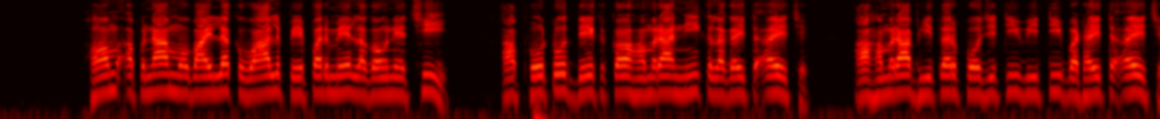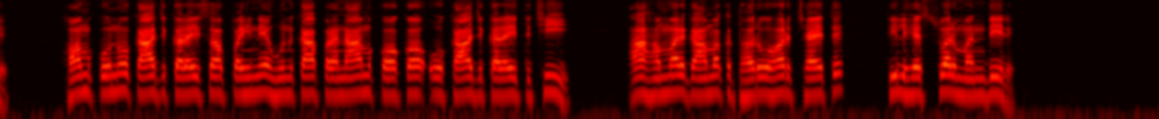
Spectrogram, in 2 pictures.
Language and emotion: Maithili, neutral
